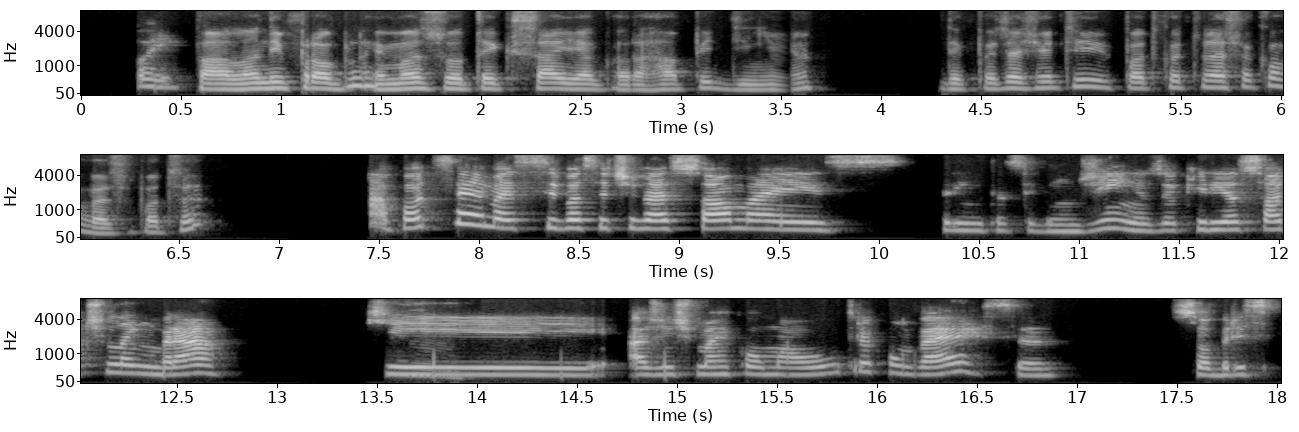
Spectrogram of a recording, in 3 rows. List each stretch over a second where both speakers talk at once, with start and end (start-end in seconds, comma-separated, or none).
none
